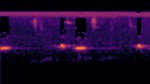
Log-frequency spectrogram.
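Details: Common cuckoo calling: a clear two-note cu-coo, a short higher note dropping to a longer lower one, heard once in full with an extra lone note on each side. Faint high hiss in the background.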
